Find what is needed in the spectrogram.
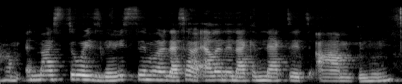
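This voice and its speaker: In a Belarusian accent, a woman speaks at medium pitch. Her pace is moderate and her intonation fairly even. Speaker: personal trainer and wellness coach. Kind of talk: casual panel discussion.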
